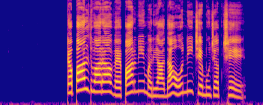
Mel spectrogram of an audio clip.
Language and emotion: Gujarati, neutral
